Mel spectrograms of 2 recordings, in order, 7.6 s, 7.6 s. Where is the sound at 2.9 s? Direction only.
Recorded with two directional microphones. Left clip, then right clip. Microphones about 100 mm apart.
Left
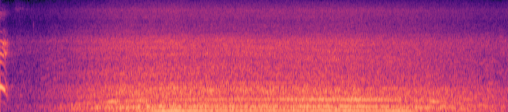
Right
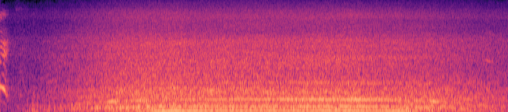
15° left (ahead or behind).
